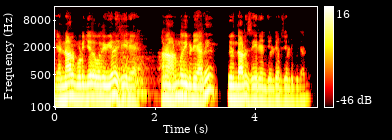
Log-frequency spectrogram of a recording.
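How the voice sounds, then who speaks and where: Heard with audible room echo, a man with a fairly high pitch and fairly even intonation shows big swings in loudness. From Burma. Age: 80s+. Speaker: war veteran. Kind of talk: interview storytelling. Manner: halting.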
